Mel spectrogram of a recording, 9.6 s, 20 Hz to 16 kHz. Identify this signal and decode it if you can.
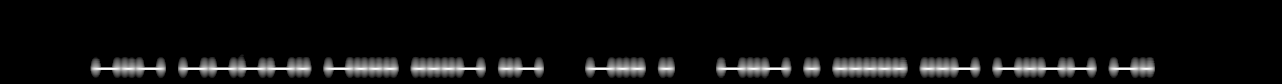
Morse code, heard as a keyed tone, about 22 wpm, 700 Hz. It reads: K9BVA DE KE5UYN
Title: USA Callsign DE Callsign 22wpm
